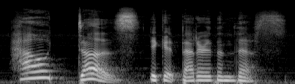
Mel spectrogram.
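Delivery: "does" punched loud and drawn out; slow sentence leaning hard on "does"; stress on does. Shown as a demonstration. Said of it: "where you emphasize each word in a sentence".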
